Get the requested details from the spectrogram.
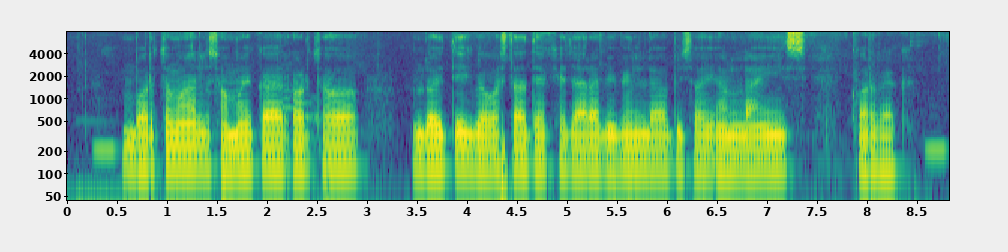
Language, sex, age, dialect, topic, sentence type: Bengali, male, 18-24, Jharkhandi, banking, statement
